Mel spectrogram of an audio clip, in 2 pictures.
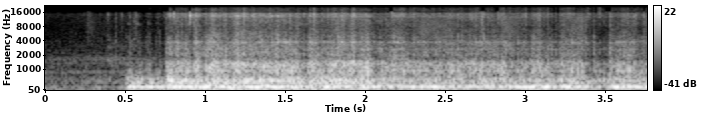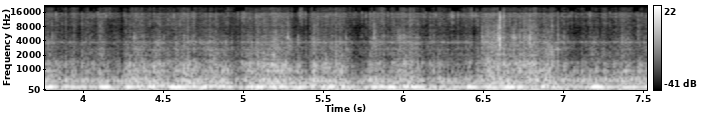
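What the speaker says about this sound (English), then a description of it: "now drain motor is catching" A Samsung washing machine's drain motor runs with a loud steady hum and rattle that kicks in abruptly after a quiet half second and continues evenly to the end, with no talk.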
